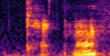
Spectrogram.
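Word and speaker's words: Koechner: David Kolchner, he's Uncle Howie. – Keckner? – Is that how you say it? – Yeah.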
